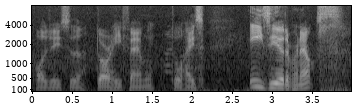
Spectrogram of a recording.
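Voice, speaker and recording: A man giving chatty live commentary on a local football match outdoors, with jokey asides and excited bursts at chances. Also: on the low side, a little fast. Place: outdoors at a local sports field. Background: passing traffic.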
